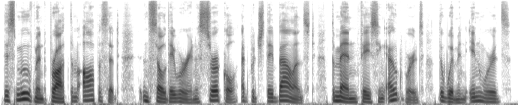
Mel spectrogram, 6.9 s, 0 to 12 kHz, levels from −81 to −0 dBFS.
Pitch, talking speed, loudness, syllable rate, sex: 120 Hz, 200 wpm, -22 LUFS, 6.0 syllables/s, female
